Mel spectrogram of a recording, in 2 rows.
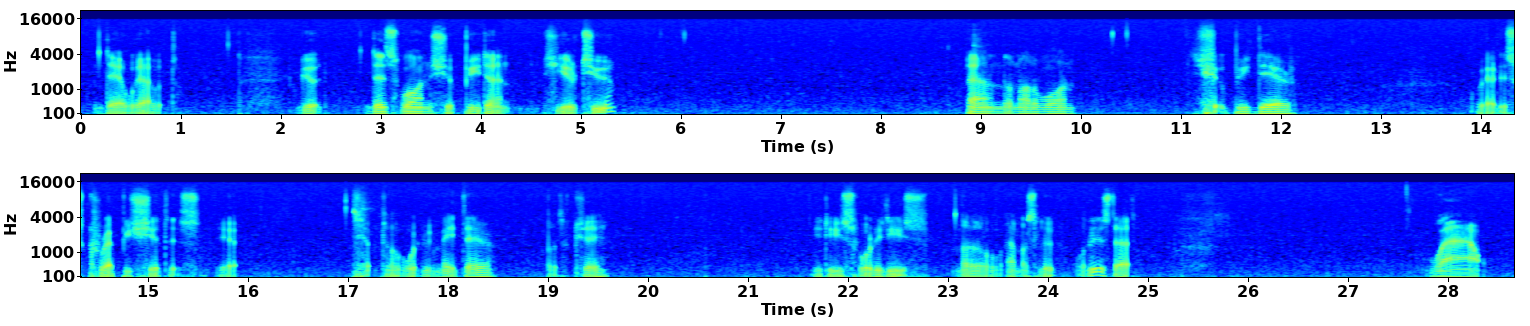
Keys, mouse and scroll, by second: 0.3-1.6 middle drag, 1.6 a, 2.2 middle click, 2.4 Tab, 6.7 shift+d, 7.4-9.0 drag, 9.0 middle click, 9.6 shift+d, 11.1-12.6 drag, 13.1-16.4 drag, 16.4-17.9 middle drag, 17.9-19.2 drag, 19.2 right click, 20.1 click, 20.3 middle click, 20.8 middle click, 23.5 Tab, 23.9 middle click, 24.3 middle click.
